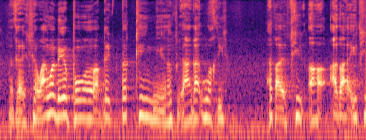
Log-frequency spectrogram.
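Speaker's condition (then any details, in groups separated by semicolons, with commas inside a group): Cerebral palsy; speech impairment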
